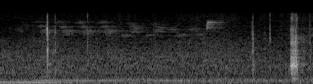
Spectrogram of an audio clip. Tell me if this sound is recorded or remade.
recorded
